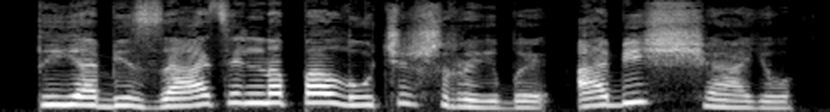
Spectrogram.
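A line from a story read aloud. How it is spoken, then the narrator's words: Quiet. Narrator (Russian): Тихо сказала Кира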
